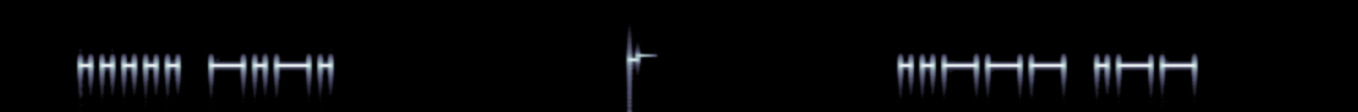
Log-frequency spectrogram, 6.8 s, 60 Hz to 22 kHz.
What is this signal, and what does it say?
Morse code, heard as a keyed tone, about 22 wpm, 700 Hz. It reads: 5C 2W
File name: practice / 22wpm / Two Letter-Number Combinations - 22wpm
